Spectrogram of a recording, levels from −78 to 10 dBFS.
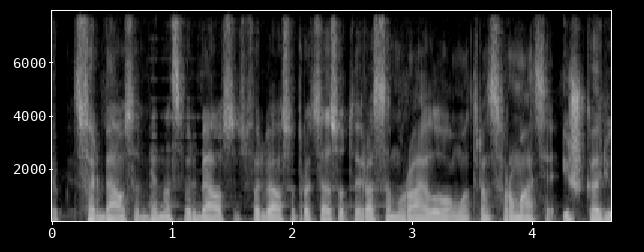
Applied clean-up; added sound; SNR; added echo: neural mask model DeepFilterNet 3.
